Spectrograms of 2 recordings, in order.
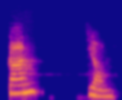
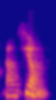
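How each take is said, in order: First: The syllables are said apart with a break. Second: The word is said whole without a break. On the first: Both syllables seem to carry the stress. The speaker calls it wrong. "yo no digo, para buscar la sílaba tónica, canción" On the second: Only the stressed syllable stands out. The speaker calls it right. "tengo que decir las dos juntas"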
